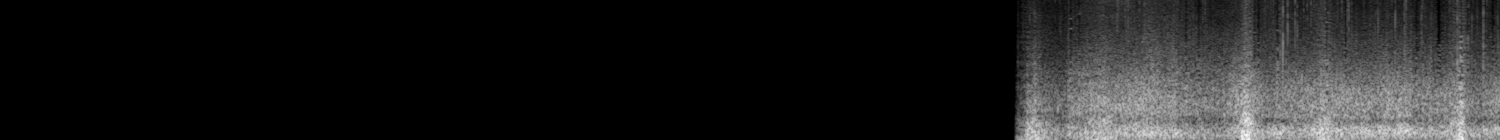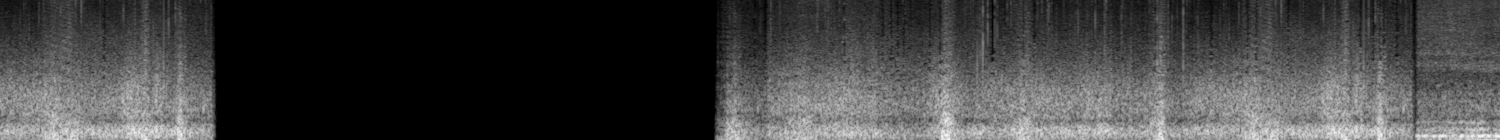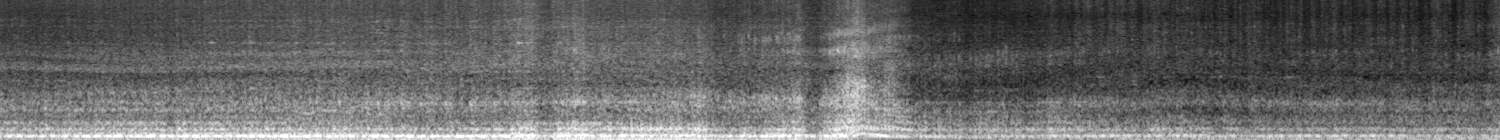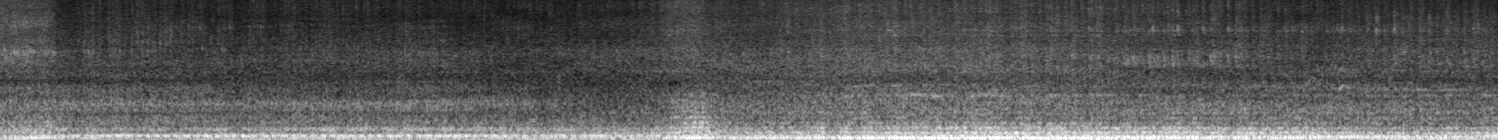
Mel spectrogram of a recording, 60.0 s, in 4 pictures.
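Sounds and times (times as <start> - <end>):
engine revving: 22.2 - 59.9
car engines droning: 22.3 - 59.9.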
